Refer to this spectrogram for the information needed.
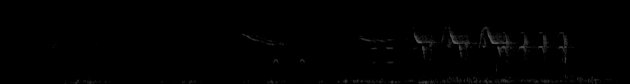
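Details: Black drongo calling: a few soft scattered notes, then a clear downward-sliding whistle, followed by a loud burst of rapid, ringing, metallic chirps repeated several times a second, over faint low background rumble.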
